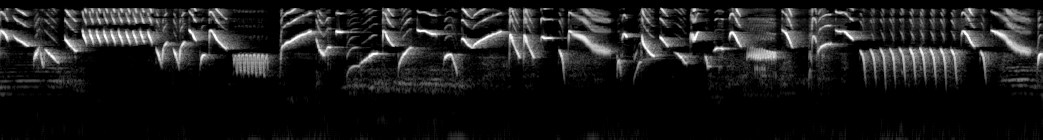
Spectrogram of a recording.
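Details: Canary with blackthroat fill-in, in clear voice, used as a tutor for other canaries. Dense, continuous song of buzzy trills, sharp slurred whistles and chips, ending in a rolling trill.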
